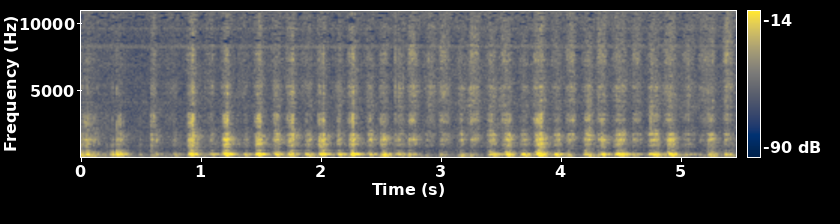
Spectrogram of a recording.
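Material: Wax.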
